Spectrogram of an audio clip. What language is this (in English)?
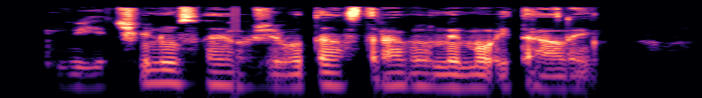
Czech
